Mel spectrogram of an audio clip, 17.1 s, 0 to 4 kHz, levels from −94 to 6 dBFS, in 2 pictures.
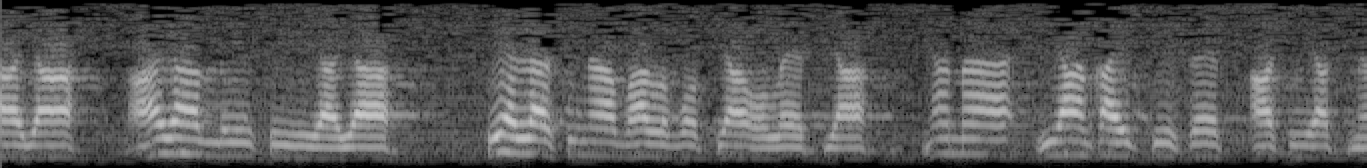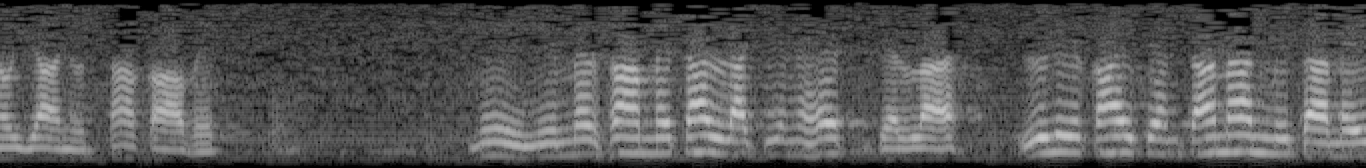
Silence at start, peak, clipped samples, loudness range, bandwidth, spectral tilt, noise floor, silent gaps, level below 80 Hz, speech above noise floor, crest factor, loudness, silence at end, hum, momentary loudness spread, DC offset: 0 s; -8 dBFS; under 0.1%; 6 LU; 4 kHz; -8.5 dB/octave; -50 dBFS; none; under -90 dBFS; 27 dB; 16 dB; -24 LUFS; 0 s; none; 11 LU; under 0.1%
